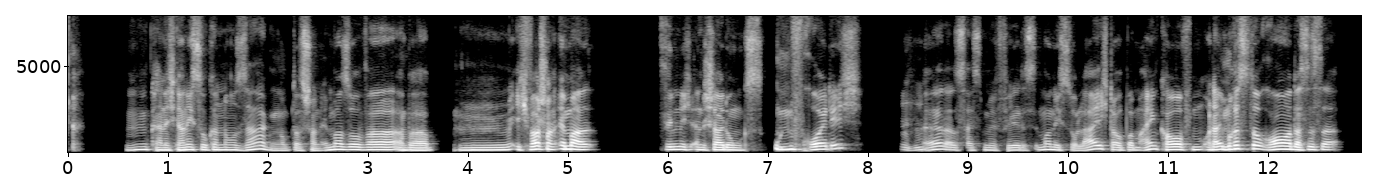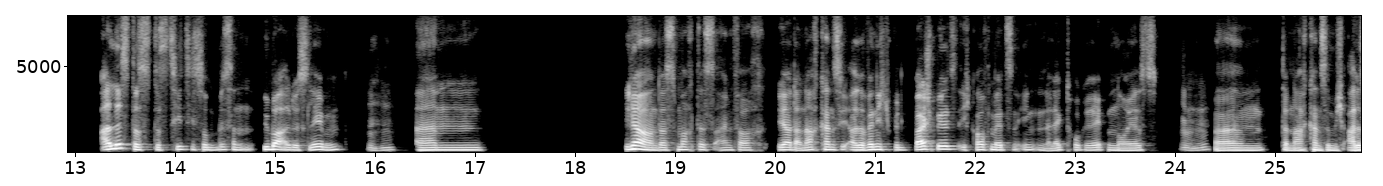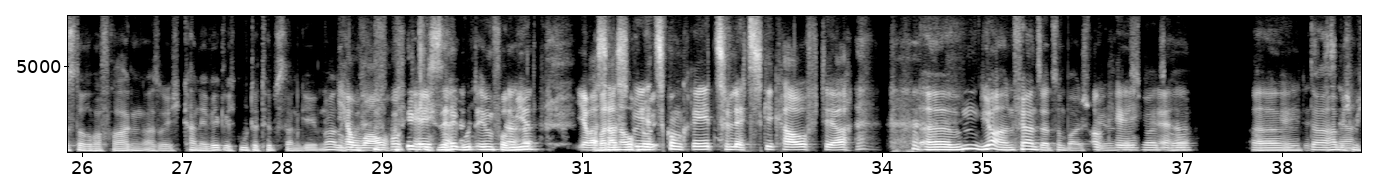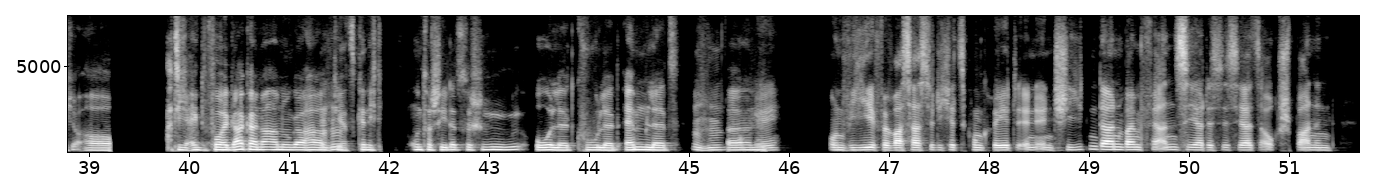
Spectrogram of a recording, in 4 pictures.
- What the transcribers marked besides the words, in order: laughing while speaking: "bin wirklich"; chuckle; laughing while speaking: "zuletzt"; chuckle
- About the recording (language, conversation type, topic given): German, podcast, Was löst bei dir Entscheidungsparalyse aus?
